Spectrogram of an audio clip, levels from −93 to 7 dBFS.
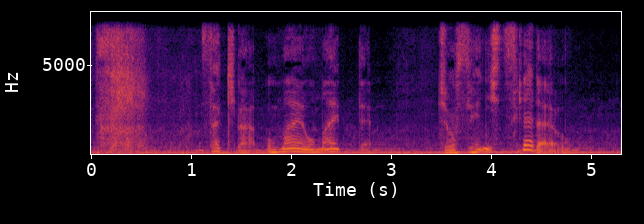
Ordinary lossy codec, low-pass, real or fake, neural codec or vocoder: none; 7.2 kHz; fake; codec, 16 kHz, 2 kbps, FunCodec, trained on LibriTTS, 25 frames a second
